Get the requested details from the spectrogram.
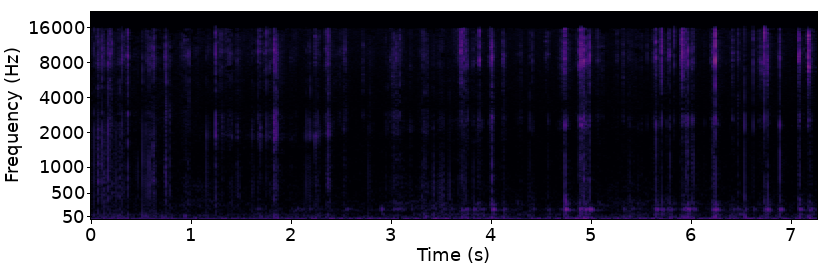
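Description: Long fingernails tap and scratch a solid red bar of soap, making a quiet, steady run of crisp clicks and scratchy bright strokes. Each tap dies away almost instantly, over a soft low hum.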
